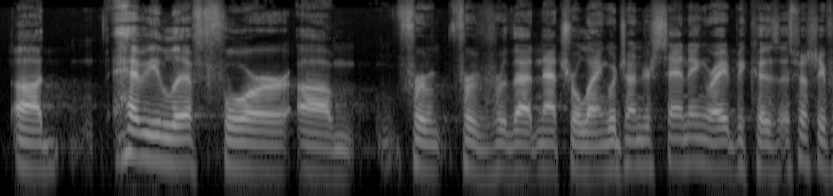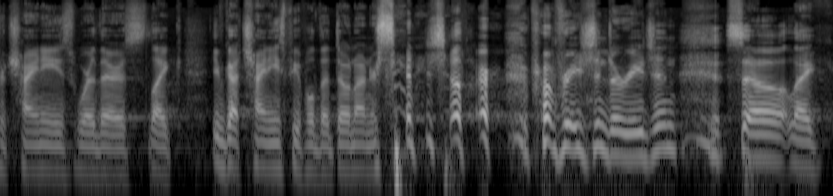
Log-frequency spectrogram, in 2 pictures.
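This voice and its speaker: In a large conference hall with long reverb, a man with a clear, resonant, lowish voice fields audience questions at a tech conference. His answers are loose and casual, full of fillers and false starts.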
